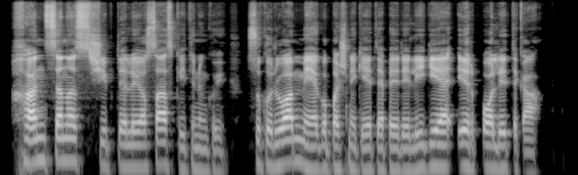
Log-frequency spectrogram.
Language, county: Lithuanian, Kaunas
